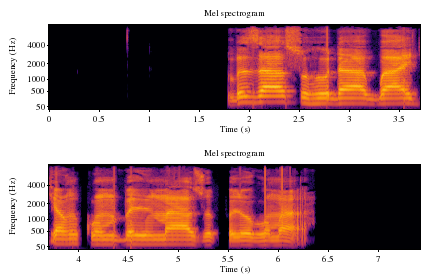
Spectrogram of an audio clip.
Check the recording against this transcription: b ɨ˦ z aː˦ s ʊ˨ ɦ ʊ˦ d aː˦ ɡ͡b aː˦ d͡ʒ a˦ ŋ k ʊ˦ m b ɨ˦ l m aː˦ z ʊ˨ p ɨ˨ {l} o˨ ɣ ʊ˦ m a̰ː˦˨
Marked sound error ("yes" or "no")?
no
